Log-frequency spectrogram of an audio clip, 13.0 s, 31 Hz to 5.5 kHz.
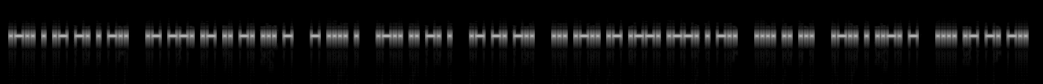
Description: Morse code, heard as a keyed tone, about 34 wpm, 600 Hz. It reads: LEANED AGAINST THE LINE AND SLAPPED HIS LEFT HAND
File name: the old man and the sea / the old man and the sea 1 35wpm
